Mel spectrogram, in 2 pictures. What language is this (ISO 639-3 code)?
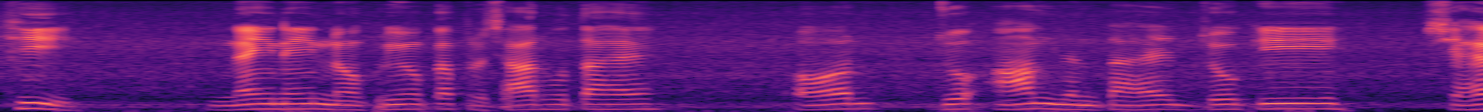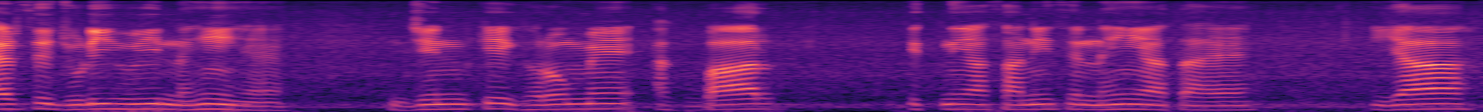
hin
